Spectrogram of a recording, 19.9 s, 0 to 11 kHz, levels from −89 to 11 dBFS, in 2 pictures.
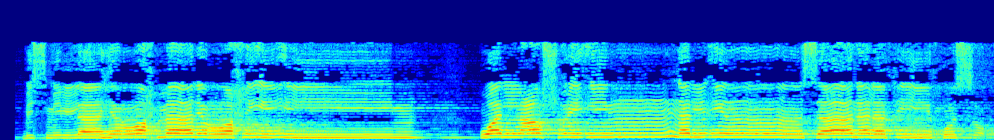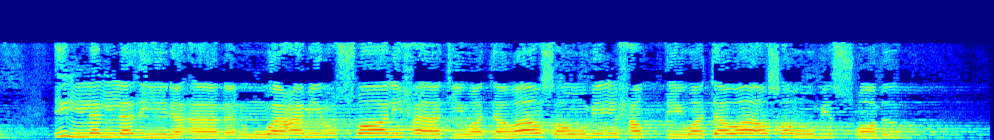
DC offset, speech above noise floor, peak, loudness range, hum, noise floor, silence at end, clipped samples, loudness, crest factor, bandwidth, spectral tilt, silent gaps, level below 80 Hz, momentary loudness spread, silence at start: under 0.1%; 26 dB; -2 dBFS; 4 LU; none; -43 dBFS; 0.35 s; under 0.1%; -17 LUFS; 16 dB; 8 kHz; -3 dB/octave; none; -60 dBFS; 12 LU; 0.25 s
